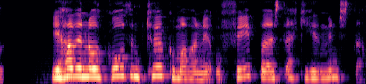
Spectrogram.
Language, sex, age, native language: Icelandic, female, 40-49, Icelandic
